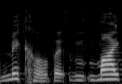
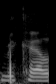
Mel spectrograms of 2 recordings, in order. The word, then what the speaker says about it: Mikael: A haunting and dramatic dance piece there by the multi-talented, visually impaired performer who I mistakenly described as Michael, but it's Mikael.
